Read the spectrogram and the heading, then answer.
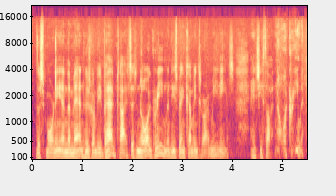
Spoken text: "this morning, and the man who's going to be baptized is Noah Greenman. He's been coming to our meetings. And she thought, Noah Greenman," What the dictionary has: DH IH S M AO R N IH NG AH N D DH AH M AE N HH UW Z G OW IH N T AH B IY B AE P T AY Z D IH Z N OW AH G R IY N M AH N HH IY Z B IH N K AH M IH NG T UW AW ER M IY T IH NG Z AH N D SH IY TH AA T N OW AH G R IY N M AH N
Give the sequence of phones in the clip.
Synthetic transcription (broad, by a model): DH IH S M AO R N IH NG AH N DH AH M AE N HH UW Z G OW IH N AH B IY B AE B T AY Z D IH Z N OW AH G R IY N M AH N HH IY Z B IH N K AH M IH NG T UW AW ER M IY T IH NG Z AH N SH IY TH AA T N OW AH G R IY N M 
